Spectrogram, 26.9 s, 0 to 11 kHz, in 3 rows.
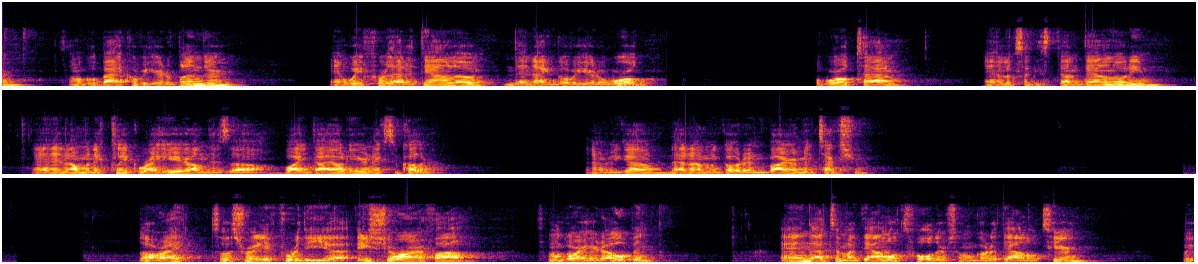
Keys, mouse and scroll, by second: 5.0 click, 12.6-16.3 drag.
